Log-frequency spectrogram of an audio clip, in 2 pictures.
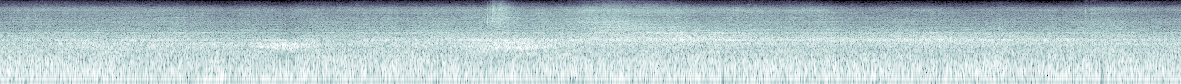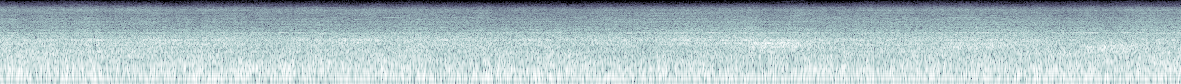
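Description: Steady road noise of a car driving on a wet road in heavy rain: a continuous tyre-on-water hiss with a faint steady hum underneath. A brief louder swish rises and fades about six seconds in.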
